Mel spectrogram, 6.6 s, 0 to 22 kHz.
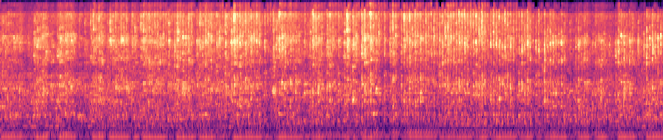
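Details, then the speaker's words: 1943 Case SC tractor, first run after years of sitting, following spark fix, carburetor not yet tuned, with a little throttle: low, lumpy idle with uneven beat and occasional stumbles; rough running, owner suspects fuel mixture rather than a miss. "I gave it a little bit of throttle and she stayed running sounds a little rough I'm not sure if I got a miss or if it's just fuel mixture my feeling is its fuel mixture"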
